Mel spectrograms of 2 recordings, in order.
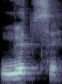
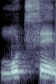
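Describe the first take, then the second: First: The first vowel is a rounded 'ü' sound. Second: The first vowel is a plain 'oo' sound. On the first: The speaker calls it right. "थोड़ा सा आवाज को फ्लैट करूंगा यू के ऊपर" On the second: The speaker calls it wrong. "मैं इसको मुझसे नहीं बोलूंगा"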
